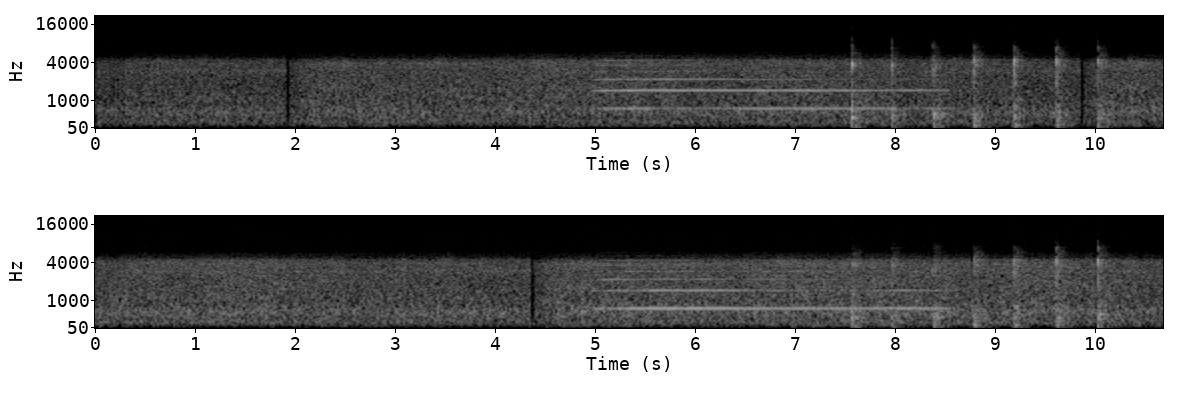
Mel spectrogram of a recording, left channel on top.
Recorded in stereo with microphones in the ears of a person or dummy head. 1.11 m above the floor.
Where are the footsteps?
50° left (ahead or behind), 1.8 m; by 10.7 s 25° right (ahead or behind), 1.2 m.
